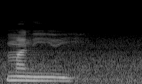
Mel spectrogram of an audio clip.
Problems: low volume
